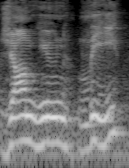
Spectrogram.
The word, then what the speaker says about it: Jeongeun Lee: her name is Li Zhong Yu and we pronounce it Jong Hyun Lee in Asia they usually start with their last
